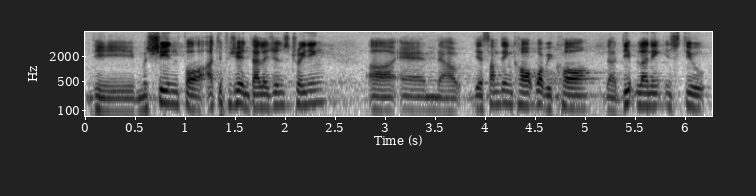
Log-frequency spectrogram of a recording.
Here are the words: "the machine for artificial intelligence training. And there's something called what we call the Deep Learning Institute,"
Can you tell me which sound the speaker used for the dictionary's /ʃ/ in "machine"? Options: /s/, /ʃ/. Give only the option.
/ʃ/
